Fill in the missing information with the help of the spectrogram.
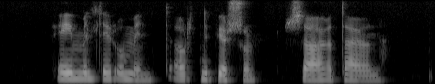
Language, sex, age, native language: Icelandic, female, 30-39, Icelandic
